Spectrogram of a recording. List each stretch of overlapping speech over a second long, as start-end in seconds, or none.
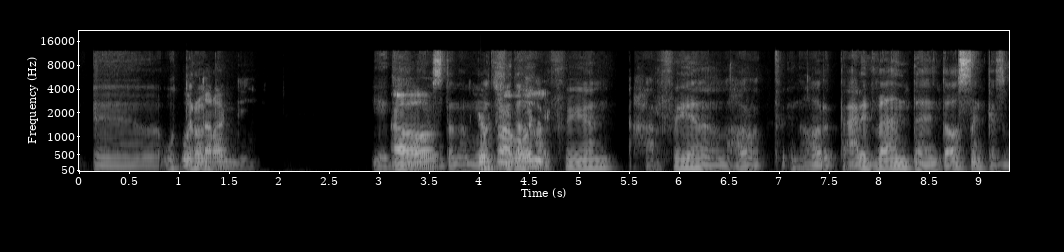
3.1-4.8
